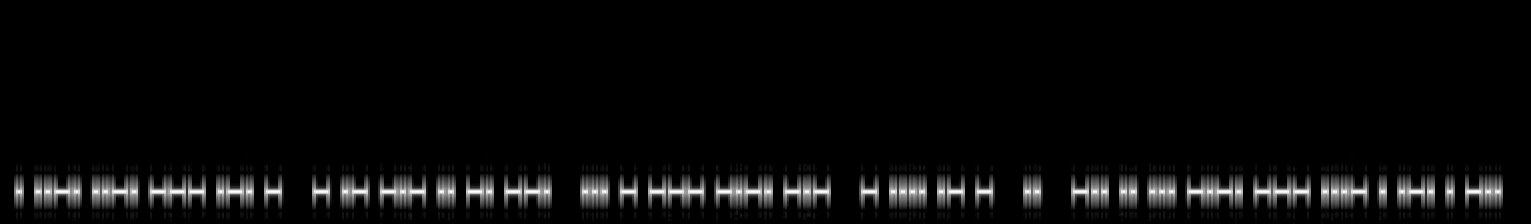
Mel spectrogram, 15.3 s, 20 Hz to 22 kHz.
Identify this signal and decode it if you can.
Morse code, heard as a keyed tone, about 25 wpm, 600 Hz. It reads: EFFORT TAKING STOCK THAT I DISCOVERED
